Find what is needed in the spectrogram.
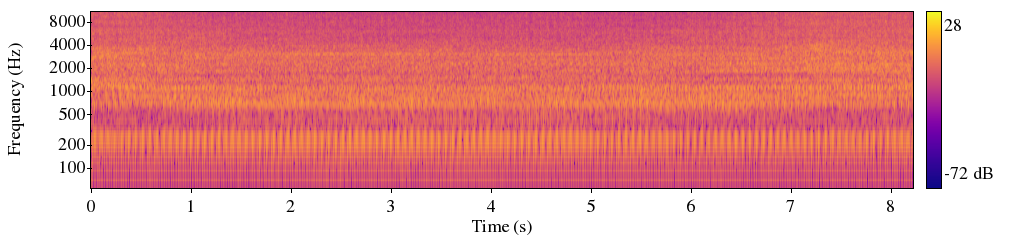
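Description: A river cruiser's inboard diesel engine running steadily as the boat cruises along, a constant hum with a fast, even throb.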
